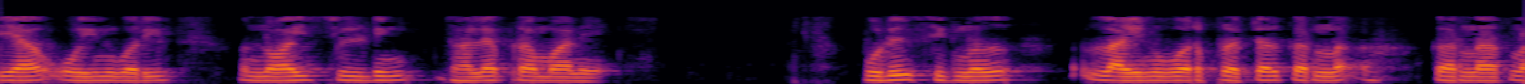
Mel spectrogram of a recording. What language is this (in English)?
Marathi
